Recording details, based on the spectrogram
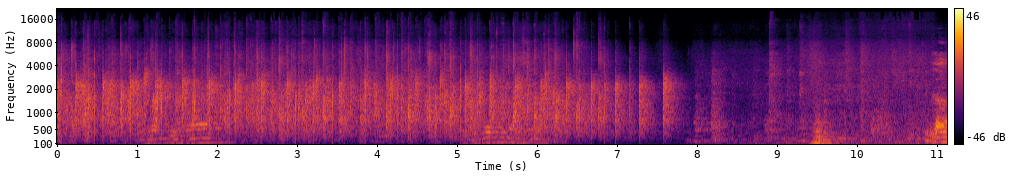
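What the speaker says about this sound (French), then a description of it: "Est-ce qu'on va acclamer plus fort?" Loud, vigorous clapping and cheering from a church congregation during a revival service. Applause swells over voices, then tapers into scattered claps and talk near the end.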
